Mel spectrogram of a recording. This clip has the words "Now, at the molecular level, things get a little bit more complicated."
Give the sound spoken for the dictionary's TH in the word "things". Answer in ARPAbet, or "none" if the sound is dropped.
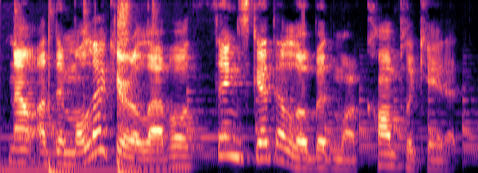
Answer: TH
